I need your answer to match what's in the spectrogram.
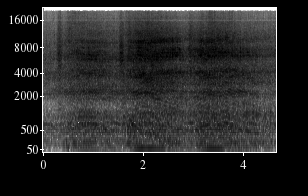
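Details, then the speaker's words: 2008 Toyota Yaris E automatic, 96,000 km: engine rises and falls with throttle blips after start, with a hissing whir on top from a worn alternator bearing, which needs replacing. "jadi suaranya ketika start engine pertama dan ketiga di gas ada suara seperti ini"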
